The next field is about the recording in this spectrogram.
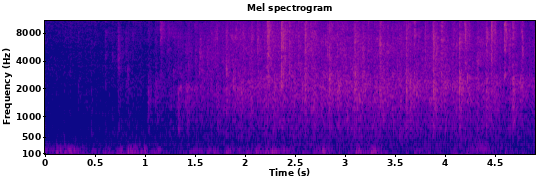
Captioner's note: audience applauding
